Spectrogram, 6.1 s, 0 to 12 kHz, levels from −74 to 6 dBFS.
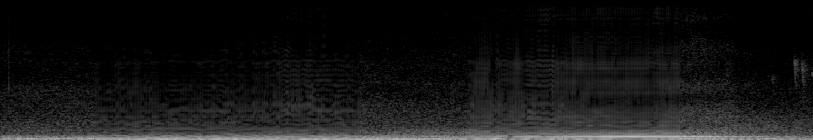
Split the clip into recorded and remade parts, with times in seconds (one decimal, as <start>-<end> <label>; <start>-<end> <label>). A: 0.0-0.7 recorded; 0.7-2.7 remade; 2.7-3.5 recorded; 3.5-5.1 remade; 5.1-6.1 recorded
